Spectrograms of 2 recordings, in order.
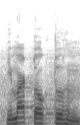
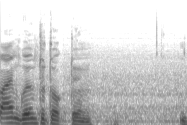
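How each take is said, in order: First: 'I am going to' is reduced to 'imma'. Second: 'I am going to' is said as full words.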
